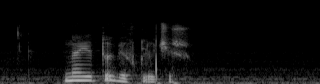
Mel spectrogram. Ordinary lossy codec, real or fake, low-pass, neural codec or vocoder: none; real; 7.2 kHz; none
